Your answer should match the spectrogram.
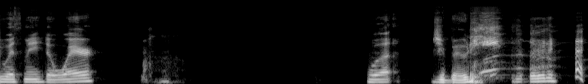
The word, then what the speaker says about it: Djibouti: Djibouti. Why is there a D in it, though? Isn't it Djibouti? The D is silent.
